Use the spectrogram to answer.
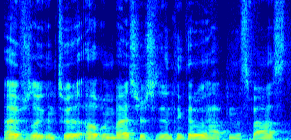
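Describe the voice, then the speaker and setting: A man's voice: fairly low pitch, level tone, very fast. A young man live-streaming a game, chatting casually with his viewers and stumbling over repeated words. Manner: stammers and repeats words, talks to chat while playing.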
